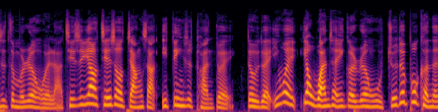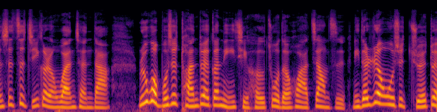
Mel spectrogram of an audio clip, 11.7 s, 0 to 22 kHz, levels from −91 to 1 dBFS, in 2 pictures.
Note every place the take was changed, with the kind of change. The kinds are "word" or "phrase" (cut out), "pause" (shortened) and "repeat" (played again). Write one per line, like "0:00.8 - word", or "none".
0:03.2 - pause
0:10.5 - pause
